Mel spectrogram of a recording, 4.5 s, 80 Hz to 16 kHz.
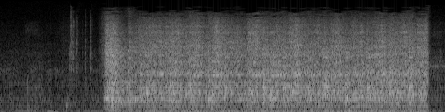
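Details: Owner thinks it is a 1991 or 1992 Olds 98 with a no-start, cranked while watching the fuel pressure gauge. About three seconds of uneven, fast cranking with no firing; a slight gauge movement suggests the injectors are firing; cause still unconfirmed.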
